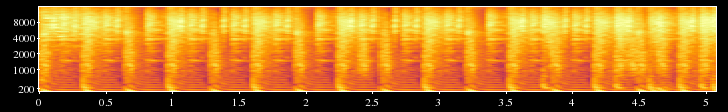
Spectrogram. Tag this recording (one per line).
188bpm
beat
break
breakbeat
drum
hard
hardcore
loop
techno
tr909
trace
